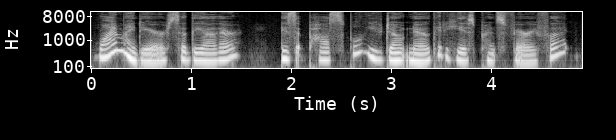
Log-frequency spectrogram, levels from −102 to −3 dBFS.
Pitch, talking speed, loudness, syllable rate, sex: 210 Hz, 205 wpm, -18 LUFS, 5.4 syllables/s, female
